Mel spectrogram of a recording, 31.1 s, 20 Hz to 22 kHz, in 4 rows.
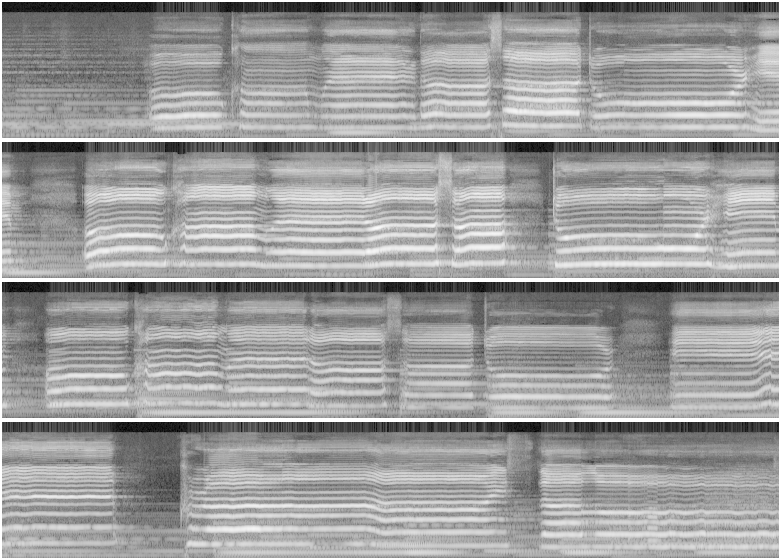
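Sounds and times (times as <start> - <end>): instrumental accompaniment: 0.0 - 31.0
high voice singing slow song: 22.2 - 31.0.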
